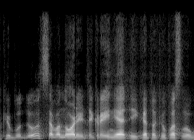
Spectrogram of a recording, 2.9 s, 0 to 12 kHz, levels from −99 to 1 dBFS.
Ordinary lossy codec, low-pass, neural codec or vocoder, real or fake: MP3, 96 kbps; 10.8 kHz; codec, 16 kHz in and 24 kHz out, 0.9 kbps, LongCat-Audio-Codec, four codebook decoder; fake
